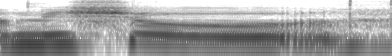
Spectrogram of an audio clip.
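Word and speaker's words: Michôd: Utan det finns ju även till exempel australiensare, eller skulle du hålla med mig om att David Michaud, eller hur uttalar man hans efternamn tror du? Michaud. – Ja, Michaud, ja.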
